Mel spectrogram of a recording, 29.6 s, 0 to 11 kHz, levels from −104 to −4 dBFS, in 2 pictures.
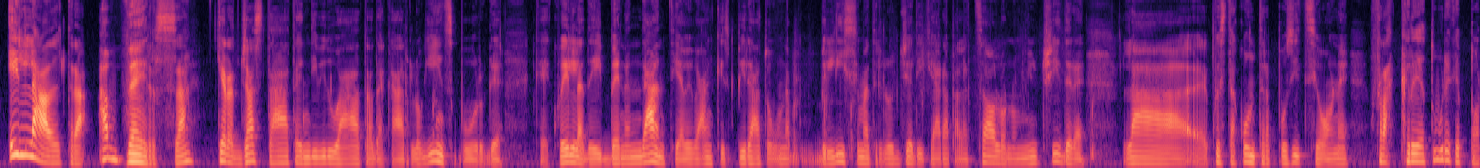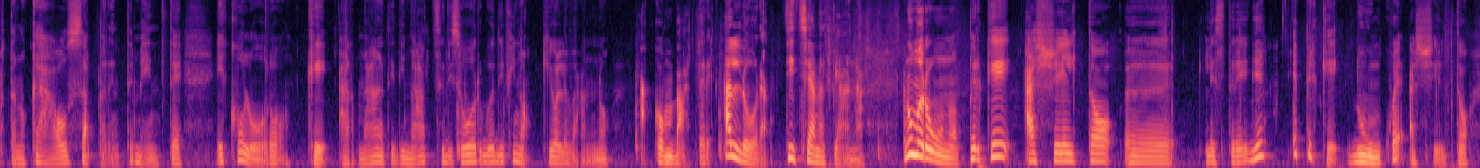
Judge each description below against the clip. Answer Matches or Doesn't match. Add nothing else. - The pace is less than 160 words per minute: Matches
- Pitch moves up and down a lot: Doesn't match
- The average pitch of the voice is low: Matches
